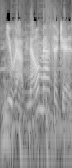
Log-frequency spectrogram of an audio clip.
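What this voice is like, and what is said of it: British accent. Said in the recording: “That is a British accent.”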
